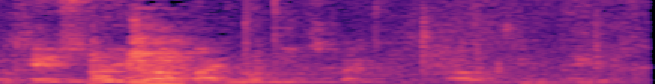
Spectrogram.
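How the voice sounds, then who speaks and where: A high-pitched man with a Singaporean English accent leads a workshop for teachers, introducing his team in a casual spoken presentation. He's halting, with stop-start phrases, many restarts and frequent "okay?" checks. Recorded from a distance in an echoey, noisy room, he sounds set back from the mic.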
